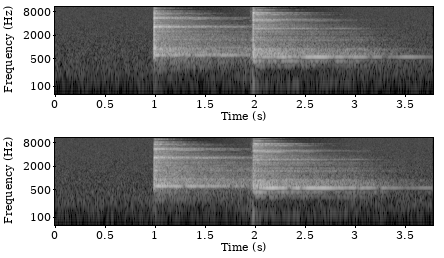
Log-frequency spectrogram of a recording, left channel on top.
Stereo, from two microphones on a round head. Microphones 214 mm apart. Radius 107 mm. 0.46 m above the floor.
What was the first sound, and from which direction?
A doorbell, 40° left (ahead or behind).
